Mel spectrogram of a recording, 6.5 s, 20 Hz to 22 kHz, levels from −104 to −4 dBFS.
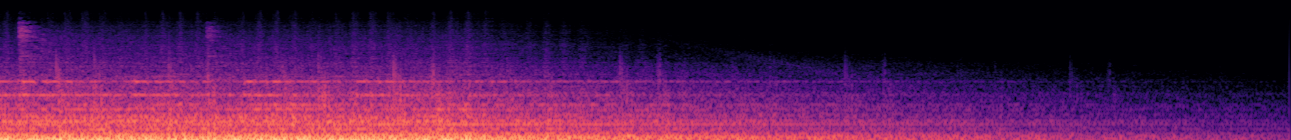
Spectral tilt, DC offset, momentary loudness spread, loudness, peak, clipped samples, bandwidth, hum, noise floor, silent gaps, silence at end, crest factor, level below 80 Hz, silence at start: -9.5 dB/octave; under 0.1%; 20 LU; -27 LUFS; -8 dBFS; under 0.1%; 3.7 kHz; none; -57 dBFS; none; 1.5 s; 16 dB; -26 dBFS; 0 s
